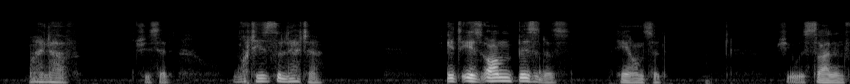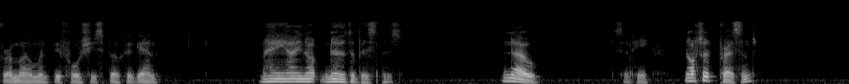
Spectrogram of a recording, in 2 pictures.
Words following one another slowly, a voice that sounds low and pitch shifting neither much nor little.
No: slow, 125 wpm; low, 115 Hz; wide, 7.0 semitones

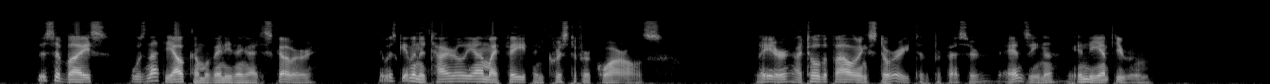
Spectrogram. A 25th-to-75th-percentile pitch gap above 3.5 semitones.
Yes: average, 4.6 semitones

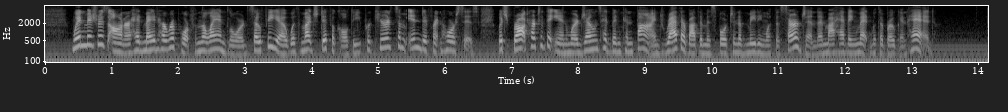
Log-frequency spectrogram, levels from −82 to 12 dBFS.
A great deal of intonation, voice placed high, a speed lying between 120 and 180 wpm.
No: wide, 5.7 semitones; high, 225 Hz; average, 195 wpm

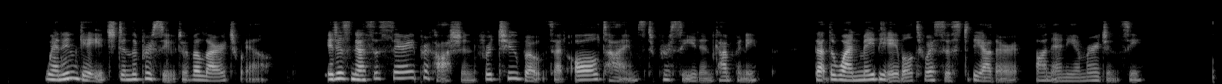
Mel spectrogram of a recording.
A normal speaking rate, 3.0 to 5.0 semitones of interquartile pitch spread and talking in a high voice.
Yes: average, 180 wpm; average, 4.5 semitones; high, 215 Hz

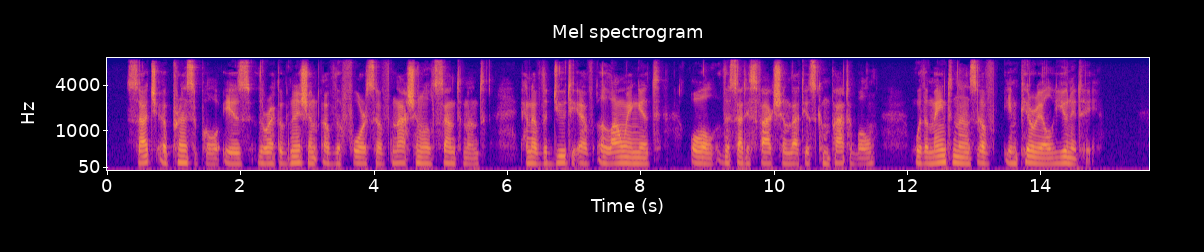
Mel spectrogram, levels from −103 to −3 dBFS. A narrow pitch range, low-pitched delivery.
Yes: narrow, 1.7 semitones; low, 115 Hz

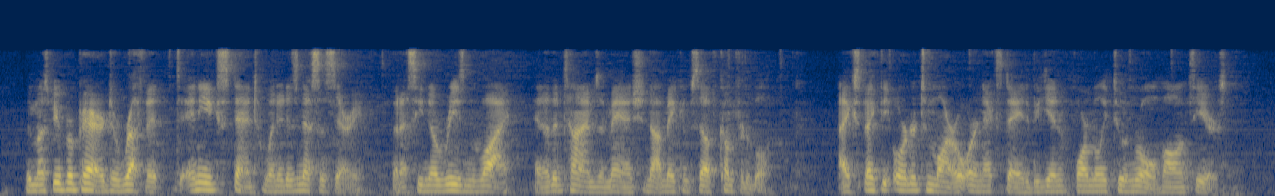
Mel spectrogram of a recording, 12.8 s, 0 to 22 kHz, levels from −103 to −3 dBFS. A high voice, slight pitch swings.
No: low, 115 Hz; narrow, 2.3 semitones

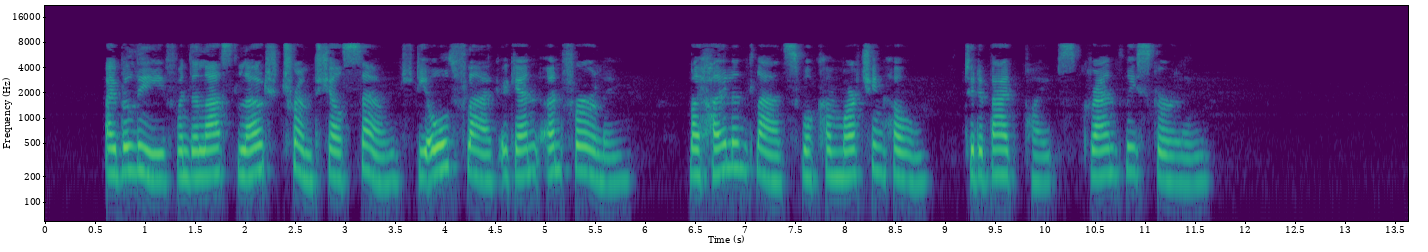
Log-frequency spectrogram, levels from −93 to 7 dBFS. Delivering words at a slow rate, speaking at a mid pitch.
No: slow, 115 wpm; high, 205 Hz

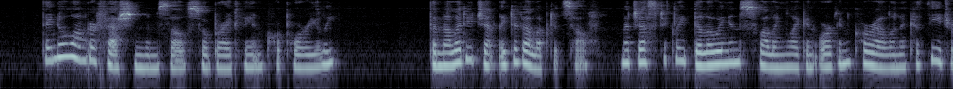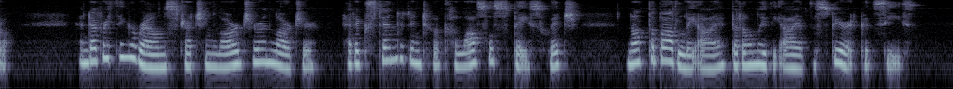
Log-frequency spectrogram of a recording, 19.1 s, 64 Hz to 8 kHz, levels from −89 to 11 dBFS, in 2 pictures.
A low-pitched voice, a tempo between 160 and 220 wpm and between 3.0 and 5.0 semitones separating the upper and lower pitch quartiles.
No: high, 245 Hz; average, 165 wpm; average, 4.2 semitones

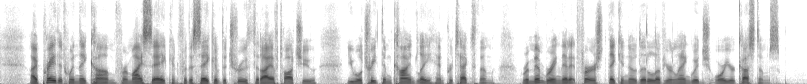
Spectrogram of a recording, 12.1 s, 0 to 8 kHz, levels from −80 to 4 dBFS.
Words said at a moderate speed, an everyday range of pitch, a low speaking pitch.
No: fast, 215 wpm; average, 3.3 semitones; low, 125 Hz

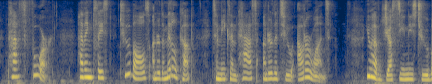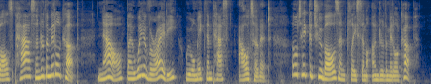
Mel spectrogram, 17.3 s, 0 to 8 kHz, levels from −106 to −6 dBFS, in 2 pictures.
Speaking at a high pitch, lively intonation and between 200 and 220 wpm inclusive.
Yes: high, 200 Hz; wide, 6.7 semitones; fast, 205 wpm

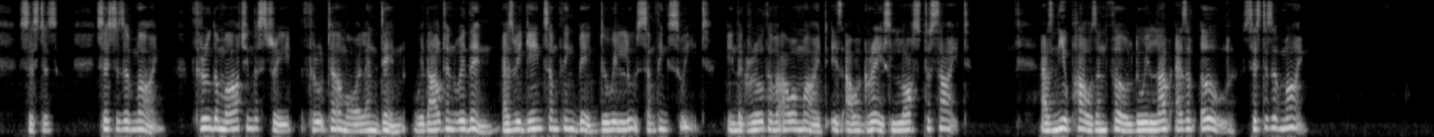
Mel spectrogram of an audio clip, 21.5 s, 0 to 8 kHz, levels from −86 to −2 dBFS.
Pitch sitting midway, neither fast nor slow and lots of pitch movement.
No: medium, 170 Hz; average, 145 wpm; average, 3.1 semitones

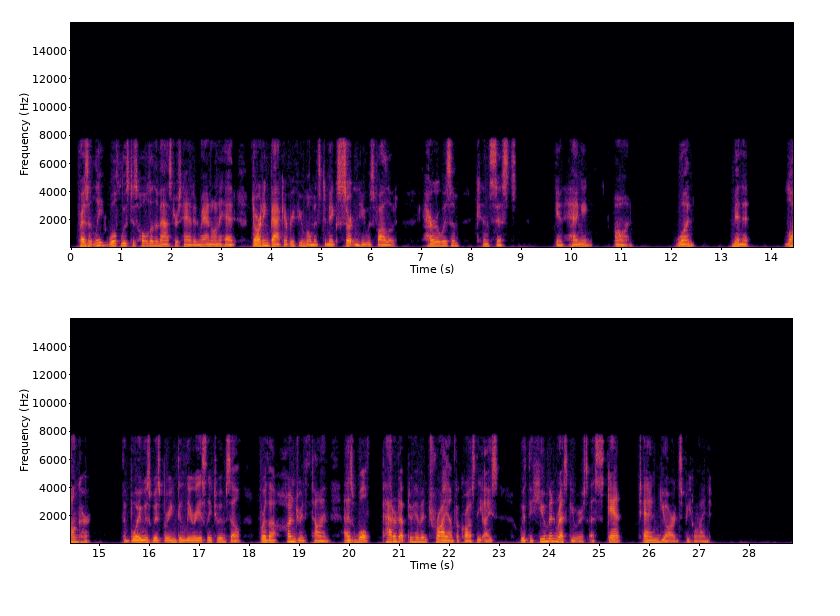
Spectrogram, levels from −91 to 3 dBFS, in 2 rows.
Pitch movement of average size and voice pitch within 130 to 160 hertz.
Yes: average, 4.5 semitones; low, 135 Hz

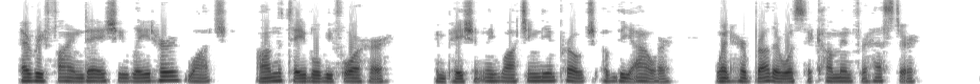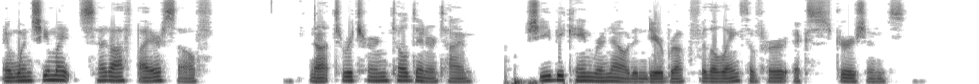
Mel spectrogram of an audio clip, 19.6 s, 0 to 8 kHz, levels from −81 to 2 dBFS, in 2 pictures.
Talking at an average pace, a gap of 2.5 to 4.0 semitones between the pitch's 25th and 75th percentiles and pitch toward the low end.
Yes: average, 160 wpm; average, 3.1 semitones; low, 120 Hz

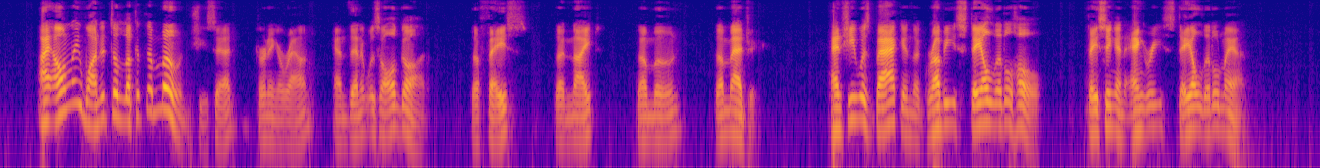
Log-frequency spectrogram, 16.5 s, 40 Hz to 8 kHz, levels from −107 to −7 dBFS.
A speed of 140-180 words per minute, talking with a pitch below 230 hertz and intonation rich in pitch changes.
Yes: average, 155 wpm; medium, 140 Hz; wide, 7.9 semitones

